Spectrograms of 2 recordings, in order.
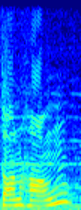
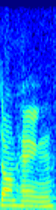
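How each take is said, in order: First: The second syllable rhymes with 'long'. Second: The second syllable rhymes with 'hang'. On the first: The speaker calls it right. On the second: The speaker calls it wrong.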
